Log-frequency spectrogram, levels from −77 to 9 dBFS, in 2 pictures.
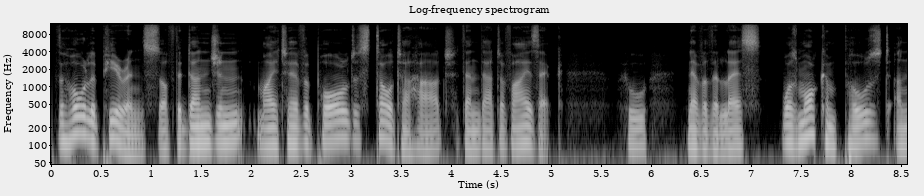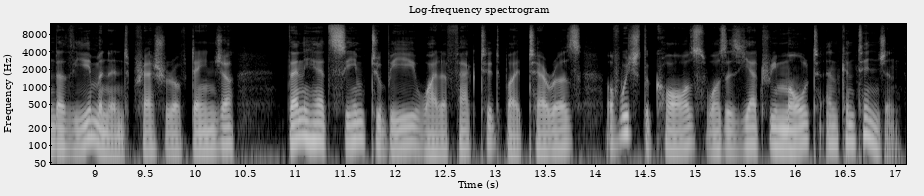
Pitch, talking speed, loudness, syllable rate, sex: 100 Hz, 165 wpm, -20 LUFS, 5.2 syllables/s, male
